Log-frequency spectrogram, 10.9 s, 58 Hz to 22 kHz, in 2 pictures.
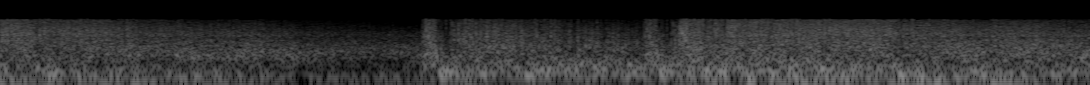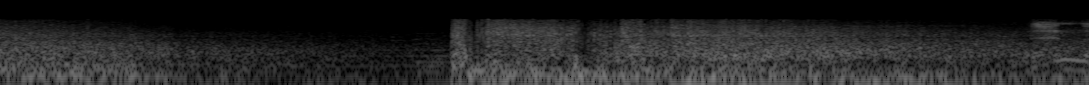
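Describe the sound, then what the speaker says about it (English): Artillery fire in the Korean War: a dense, sustained roar of blasts and rumbling booms, loud and continuous, with sharp onsets near 2 and 7.7 seconds after a brief lull. "The men waited while artillery methodically blasted the oncoming Reds."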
